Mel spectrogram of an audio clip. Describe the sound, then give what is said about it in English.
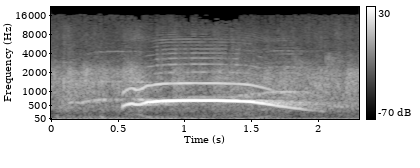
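An audience applauds at a church service after an engagement announcement. One long, sustained whooping cheer rides above the steady clapping, rising and then slowly falling away. “So thank you for the applause”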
